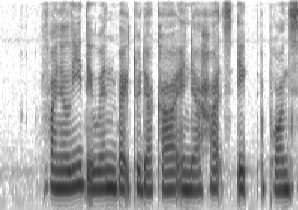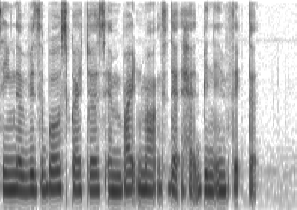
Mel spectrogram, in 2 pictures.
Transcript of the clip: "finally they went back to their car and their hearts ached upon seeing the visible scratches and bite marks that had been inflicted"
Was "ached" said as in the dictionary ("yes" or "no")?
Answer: yes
